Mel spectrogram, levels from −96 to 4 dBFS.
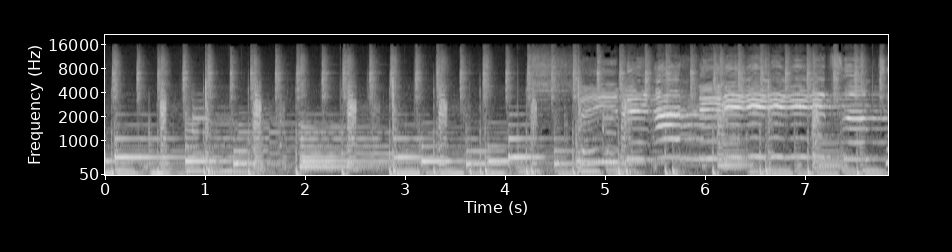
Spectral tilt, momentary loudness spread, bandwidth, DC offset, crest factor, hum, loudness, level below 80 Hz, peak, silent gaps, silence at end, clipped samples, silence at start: -3 dB/octave; 10 LU; 16 kHz; under 0.1%; 16 dB; none; -14 LUFS; -32 dBFS; 0 dBFS; none; 0 s; under 0.1%; 0 s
